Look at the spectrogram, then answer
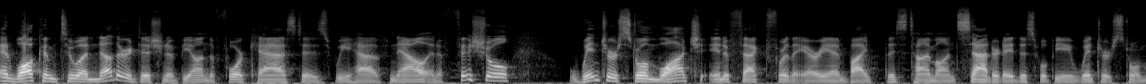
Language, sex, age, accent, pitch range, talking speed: English, male, 30-49, American, 100-125 Hz, 185 wpm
